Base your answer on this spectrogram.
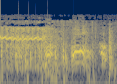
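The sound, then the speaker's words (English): A big paint horse whinnying loudly while galloping across the plains, a long wavering neigh followed by shorter calls, with clip-clopping hoofbeats mixed underneath. “A big paint horse raced over the plains at a gallop.”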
